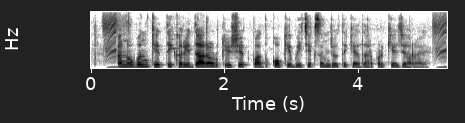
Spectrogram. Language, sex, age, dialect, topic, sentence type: Hindi, female, 36-40, Hindustani Malvi Khadi Boli, agriculture, statement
